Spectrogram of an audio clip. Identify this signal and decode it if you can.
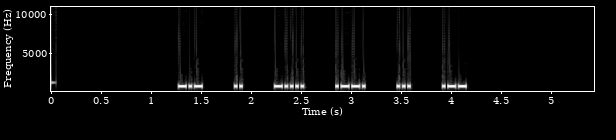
Morse code, heard as a keyed tone, about 46 wpm, spaced as for 21 wpm, 700 Hz. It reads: KI6PSW
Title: USA Call Signs - 4x Character Spacing - 45wpm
